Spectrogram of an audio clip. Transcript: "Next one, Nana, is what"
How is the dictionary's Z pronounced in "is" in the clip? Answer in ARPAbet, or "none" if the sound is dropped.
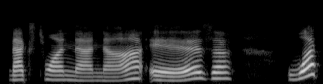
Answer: Z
